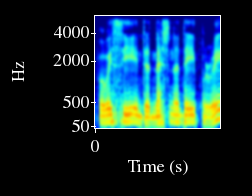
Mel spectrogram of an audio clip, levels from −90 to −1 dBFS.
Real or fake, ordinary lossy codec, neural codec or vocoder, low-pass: fake; none; codec, 16 kHz, 4.8 kbps, FACodec; 5.4 kHz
